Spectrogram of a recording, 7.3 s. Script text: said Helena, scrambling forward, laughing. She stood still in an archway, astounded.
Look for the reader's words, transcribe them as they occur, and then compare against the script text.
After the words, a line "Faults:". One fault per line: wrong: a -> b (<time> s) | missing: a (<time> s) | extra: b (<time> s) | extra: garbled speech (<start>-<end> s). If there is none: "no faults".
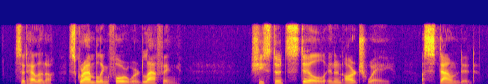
said Helena, scrambling forward, laughing. She stood still in an archway, astounded.
Faults:
no faults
